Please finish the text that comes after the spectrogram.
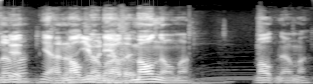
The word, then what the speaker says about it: Multnomah: Multnomah. No, this is not the South. You say all the letters in this one.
